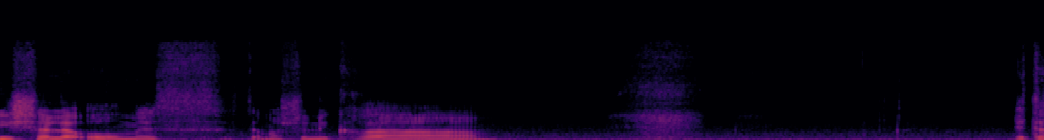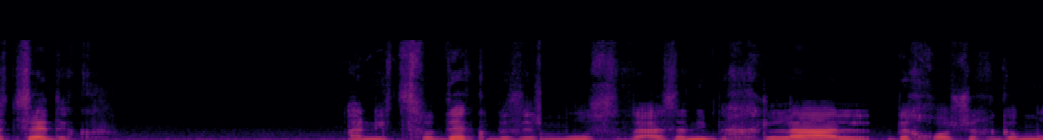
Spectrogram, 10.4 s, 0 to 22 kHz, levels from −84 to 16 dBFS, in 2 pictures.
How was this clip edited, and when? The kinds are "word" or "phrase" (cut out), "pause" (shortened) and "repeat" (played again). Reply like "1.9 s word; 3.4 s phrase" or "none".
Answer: 7.9 s word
